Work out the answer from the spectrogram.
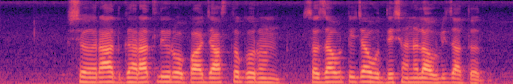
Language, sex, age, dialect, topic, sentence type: Marathi, male, 18-24, Southern Konkan, agriculture, statement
